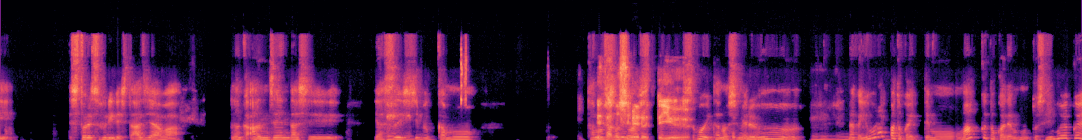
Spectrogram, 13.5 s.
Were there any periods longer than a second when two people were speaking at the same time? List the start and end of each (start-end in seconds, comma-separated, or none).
7.3-8.7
